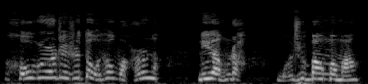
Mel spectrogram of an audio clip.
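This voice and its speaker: A woman's voice: high-pitched, a little fast, fairly bright tone, slightly rough. Zhu Bajie, a woman doing a whiny pig-monk. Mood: jokey. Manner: gasping, whiny exclamations. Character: clumsy greedy male pig-monk, easily startled. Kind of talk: children's storybook reading.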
